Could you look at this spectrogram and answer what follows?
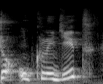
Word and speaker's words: douklidit: Uklidit and douklidit. This is very interesting because actually there are 2 prefixes, as you can see, and we even pronounce it separately.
